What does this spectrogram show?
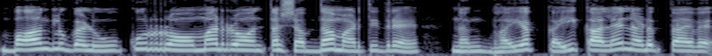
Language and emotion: Kannada, fearful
